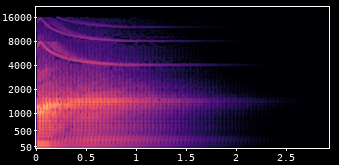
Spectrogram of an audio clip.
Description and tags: Blip Random: C2 note, random short blip sounds from Synplant. Sampled into Ableton as atonal as possible with a bit of effects, compression using PSP Compressor2 and PSP Warmer. Random seeds in Synplant, and very little other effects used. Crazy sounds is what I do.
110, acid, blip, bounce, bpm, club, dance, dark, effect, electro, electronic, glitch, glitch-hop, hardcore, house, lead, noise, porn-core, processed, random, rave, resonance, sci-fi, sound, synth, synthesizer, techno, trance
